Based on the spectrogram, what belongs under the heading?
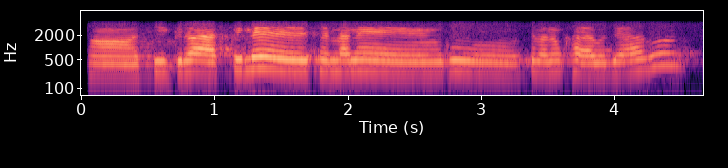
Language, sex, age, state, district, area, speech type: Odia, female, 45-60, Odisha, Dhenkanal, rural, conversation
